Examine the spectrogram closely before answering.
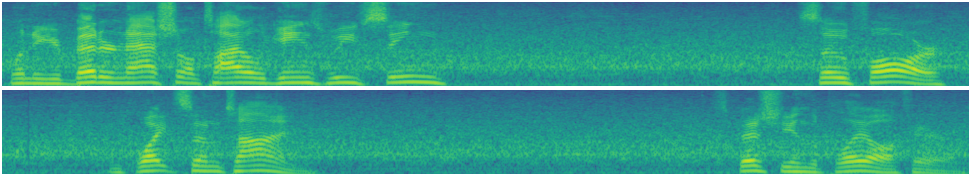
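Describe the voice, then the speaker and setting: A man with an American accent doing excitable live play-by-play commentary of American football. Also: on the high side, measured pace, long pauses. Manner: excitable, calling action as it happens. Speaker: sports play-by-play announcer. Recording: clear background noise.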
